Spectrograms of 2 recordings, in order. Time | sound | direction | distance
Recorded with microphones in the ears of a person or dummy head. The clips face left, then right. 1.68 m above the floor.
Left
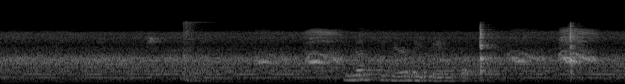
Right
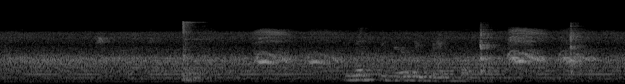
1.8 | a microwave | 55° right (ahead or behind) | 1.4 m
3.4 | a woman speaking | 15° left (ahead or behind) | 1.9 m
4.8 | ticking | 65° left (ahead or behind) | 1.2 m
